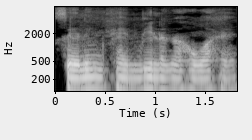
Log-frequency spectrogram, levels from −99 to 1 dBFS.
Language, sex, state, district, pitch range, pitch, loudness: Hindi, male, Bihar, Jahanabad, 105-110 Hz, 105 Hz, -21 LUFS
